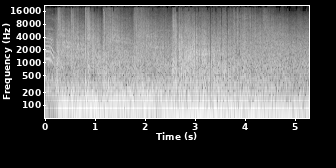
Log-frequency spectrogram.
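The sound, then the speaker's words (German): Massive explosions erupt as F-5 fighter jets fire on monsters, throwing up huge fireballs. Several heavy booms and blasts pile into a loud, unbroken roar of deep rumble and crackling bursts, with no voices. “Eine Gruppe von F-5-Kampfjets war über uns hinweggefegt und hatte auf die Monster geschossen. Gewaltige Feuerbälle stiegen in den Himmel”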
